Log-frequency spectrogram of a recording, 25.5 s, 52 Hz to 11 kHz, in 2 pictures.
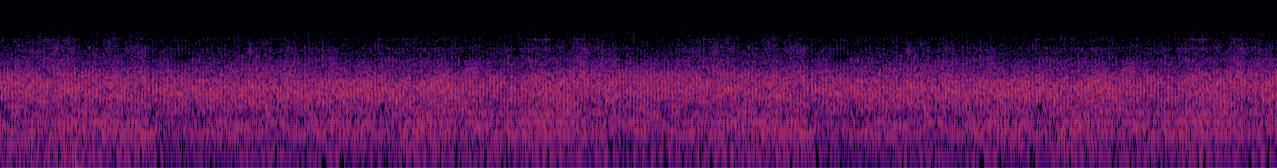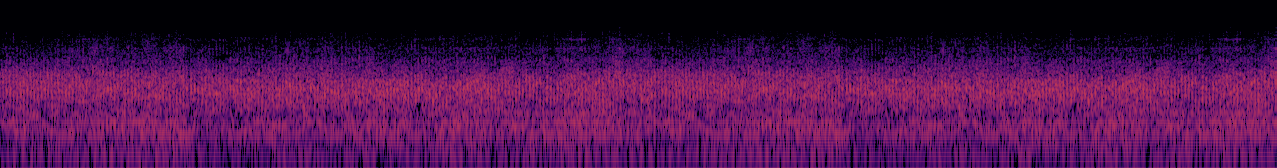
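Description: Helicopter rotor and engine sound in the FlightGear flight simulator, with a CH-47 or UH-1N, a steady loud droning whine and whir that continues unbroken throughout, with no talk.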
